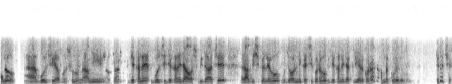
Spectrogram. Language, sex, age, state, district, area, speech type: Bengali, male, 45-60, West Bengal, Kolkata, urban, conversation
